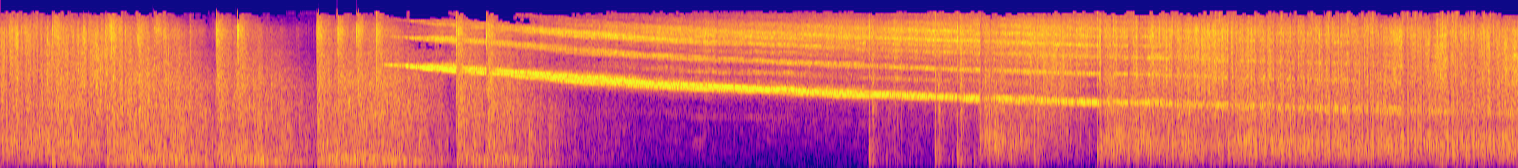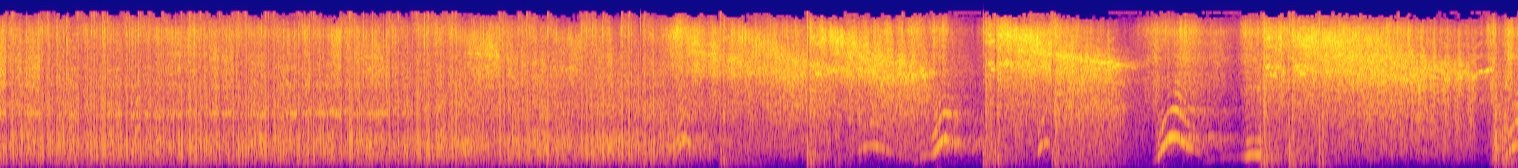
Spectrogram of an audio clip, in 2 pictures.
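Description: Daytime fireworks battery firing continuously: dense crackling and bangs from coloured-smoke comets and shells. A long whistling tone starts about four seconds in and falls slowly in pitch for some fifteen seconds. Several short rising-and-falling whistles come near the end.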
